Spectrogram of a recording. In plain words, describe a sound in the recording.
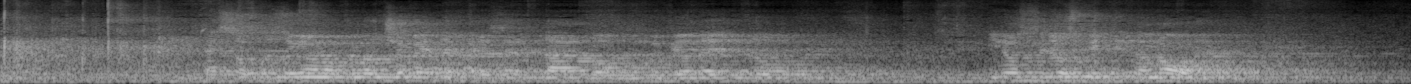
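A man speaks with animation through a microphone in an echoing hall.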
